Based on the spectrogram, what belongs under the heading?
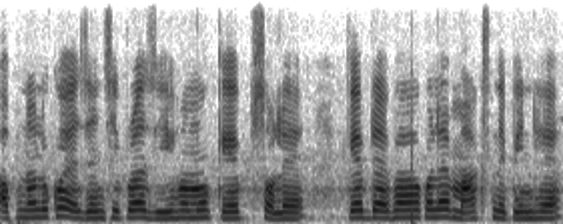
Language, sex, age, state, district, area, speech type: Assamese, female, 18-30, Assam, Lakhimpur, rural, spontaneous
